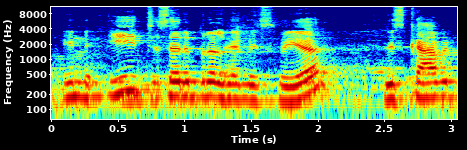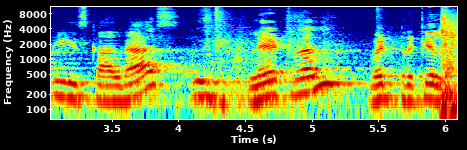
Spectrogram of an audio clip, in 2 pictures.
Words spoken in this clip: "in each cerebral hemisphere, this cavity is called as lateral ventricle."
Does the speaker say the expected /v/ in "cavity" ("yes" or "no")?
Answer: yes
